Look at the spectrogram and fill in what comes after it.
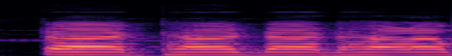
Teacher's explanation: ट ठ ड ढ बोल रहे हैं मूर्धा को छू रही है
